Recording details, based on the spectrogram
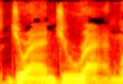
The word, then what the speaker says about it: Duran Duran: Thank you very much for a couple of people who rang up, and I didn't realise that I said it, but I mispronounced the name. I said Darren Darren and Planet Earth at number 26, when of course it should be, as everybody knows, Duran Duran. When you're doing a tight scheduled programme like this, sometimes you mispronounce things. I do apologise. None of us are too big to apologise. Sorry about that. Duran Duran, of course.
